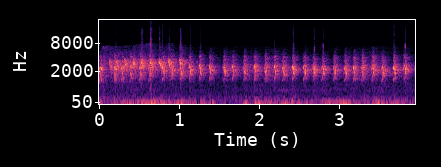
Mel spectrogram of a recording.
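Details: Yellow-vented bulbul singing vigorously, used to attract and tutor cage birds: a steady fast series of chattering notes, about four per second, continuing evenly throughout.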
